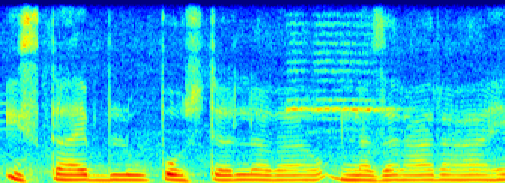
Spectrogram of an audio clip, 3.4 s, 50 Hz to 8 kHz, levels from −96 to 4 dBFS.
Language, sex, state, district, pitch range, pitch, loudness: Hindi, female, Haryana, Rohtak, 210-220 Hz, 215 Hz, -17 LUFS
